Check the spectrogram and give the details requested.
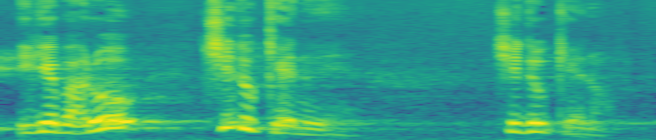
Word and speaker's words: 치두케누: 이것도 이제 오늘 이제 살펴볼 텐데, 자, 여호와 치두케네, 발음을 잘해야 돼요. 치두케누, 치두케누.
